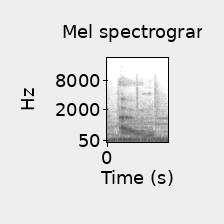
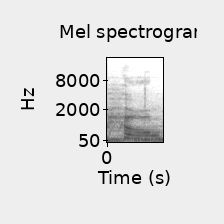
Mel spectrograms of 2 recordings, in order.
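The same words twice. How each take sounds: First: The word starts without any H sound. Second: The word starts with a clear H sound. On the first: "they don't say their H's" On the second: "they don't go home"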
